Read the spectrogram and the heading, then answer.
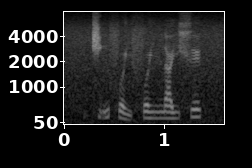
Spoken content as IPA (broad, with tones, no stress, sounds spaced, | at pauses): t͡ɕ ḭ˧˥ f ə˧˩ j f ə˧ j n a˧ j x e˦˥ k̚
